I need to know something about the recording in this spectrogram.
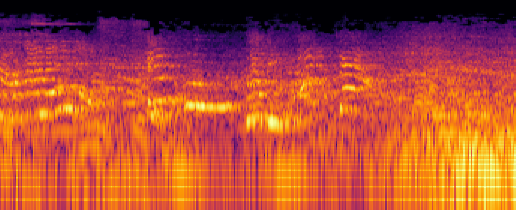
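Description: Dark-ride soundtrack: music with high-pitched, excited voices whose pitch swoops up and down.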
